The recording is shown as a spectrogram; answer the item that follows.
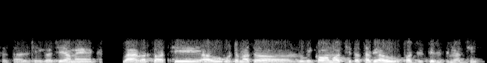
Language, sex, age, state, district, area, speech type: Odia, male, 18-30, Odisha, Jajpur, rural, conversation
